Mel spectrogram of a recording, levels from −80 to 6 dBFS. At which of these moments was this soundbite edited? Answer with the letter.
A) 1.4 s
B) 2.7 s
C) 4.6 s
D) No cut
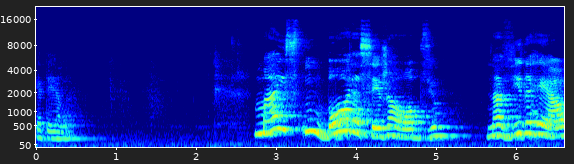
B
